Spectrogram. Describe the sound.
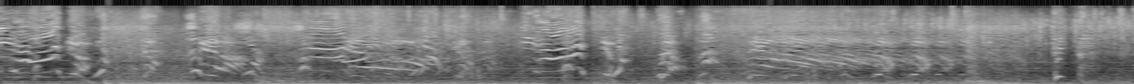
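Loud, chaotic fight sound effects: rapid whooshes and thudding blows with occasional crashes, layered under shouting and grunting voices that continue throughout.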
